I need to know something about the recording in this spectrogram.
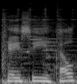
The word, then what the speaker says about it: Kacey Heldt: Like I held it in my hand.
